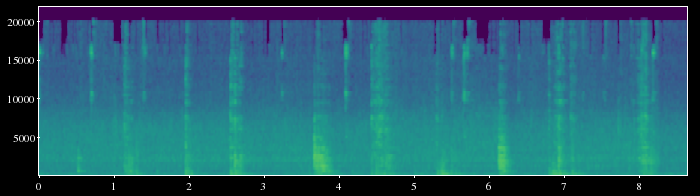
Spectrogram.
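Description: Val papdi (flat beans) being stirred in a frying pan, with a steady quiet sizzle underneath and about a dozen separate scraping strokes of a spatula against the pan, spaced roughly evenly apart.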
